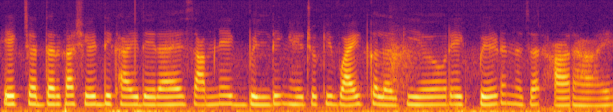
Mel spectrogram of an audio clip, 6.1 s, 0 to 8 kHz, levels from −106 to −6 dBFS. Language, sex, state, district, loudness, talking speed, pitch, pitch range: Hindi, female, Maharashtra, Chandrapur, -17 LUFS, 245 wpm, 210 Hz, 205-220 Hz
